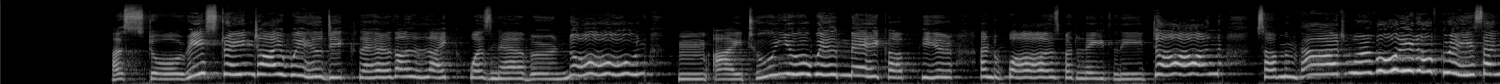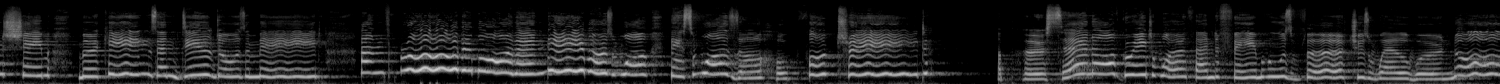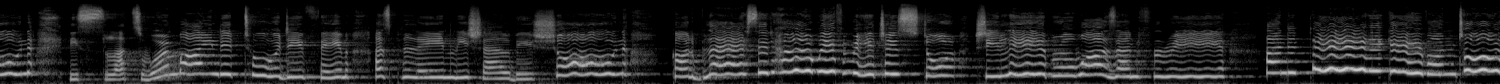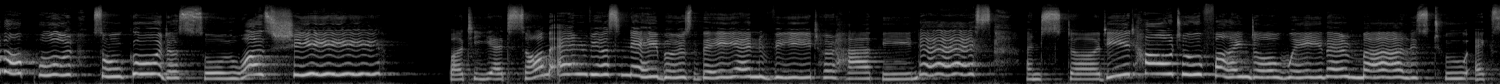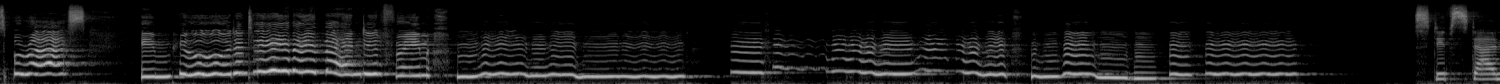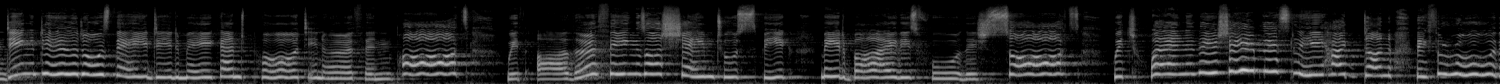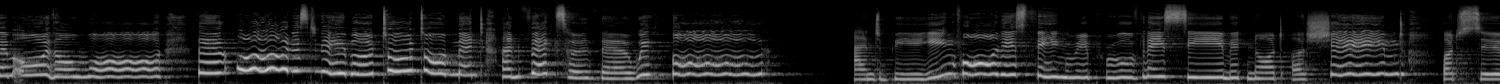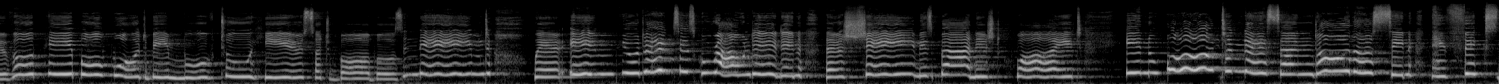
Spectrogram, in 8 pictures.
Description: Recording Information Ballad Title News from CRUTCHET-FRYERS.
